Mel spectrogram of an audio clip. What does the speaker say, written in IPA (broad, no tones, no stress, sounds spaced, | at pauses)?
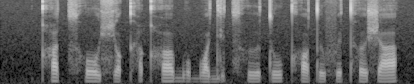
qʰ ə t͡sʰ o ɕ ɒ kʰ ɪ qʰ u b o b ɒ dʲ ɒ t͡sʰ ɯ t u kʰ ɒ t ɯ f ɪ tʰ ə ʃ a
